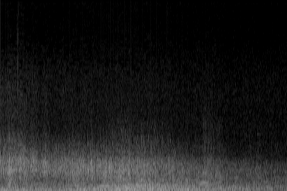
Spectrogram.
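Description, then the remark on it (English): A loud, sustained explosive roar rumbles for a couple of seconds, broad and dense like a blast or burst of fire, holding steady before tapering slightly at the end: an explosion on a miniature model set, triggered by a primitive mechanism to depict an attack by planes. “To effect attacks on the model by the rebel planes, explosions are sometimes triggered by primitive mechanisms.”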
